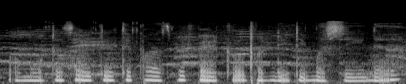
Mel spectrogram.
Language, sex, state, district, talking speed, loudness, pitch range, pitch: Hindi, female, Rajasthan, Jaipur, 130 wpm, -19 LUFS, 180-200 Hz, 190 Hz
